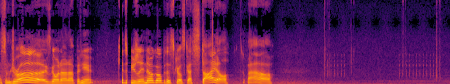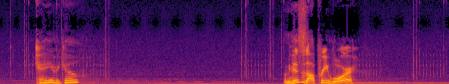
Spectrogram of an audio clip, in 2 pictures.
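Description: A computer terminal clicks and ticks as text types out.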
